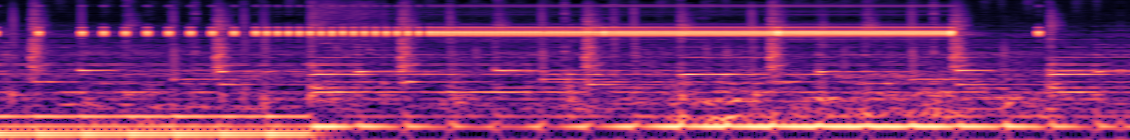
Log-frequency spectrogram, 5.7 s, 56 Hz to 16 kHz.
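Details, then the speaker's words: Sedatelec PREMIO 32D dental soft laser with the laser test plug fitted; continuous quick clicking on emission, then a steady beep as the beam hits the test cell, showing normal emission. "press the on/off button then the emission button you will hear a continuous clicking sound apply the laser beam to the laser test cell"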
